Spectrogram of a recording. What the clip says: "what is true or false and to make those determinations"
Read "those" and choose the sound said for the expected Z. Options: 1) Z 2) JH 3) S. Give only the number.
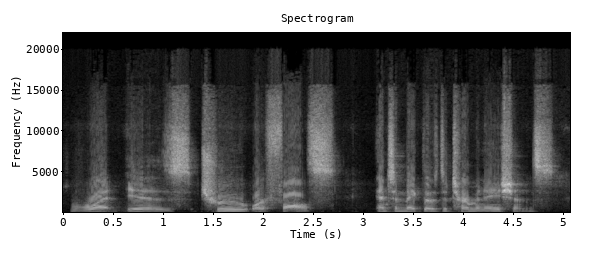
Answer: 1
